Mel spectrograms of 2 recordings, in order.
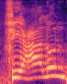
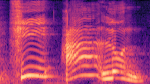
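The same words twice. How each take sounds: First: Said in the usual way. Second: فی علون very slow, broken into long syllables; fi, a, lun, each drawn out. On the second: Shown as a demonstration. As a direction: sound out فی علون piece by piece. Teacher sounds out pattern.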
